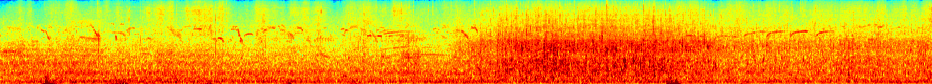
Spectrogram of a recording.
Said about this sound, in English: So here we are, this is base camp for our work on Gordale Beck. We've walked up the stream and hopefully you've seen the sort of full range of conditions that the water's flowing in.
